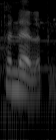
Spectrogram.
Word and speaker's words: Penelope: penny pointer pleasure is that short for penelope officially yes but i never can be bothered with all four syllables of it penelope sounds a little ostentatious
